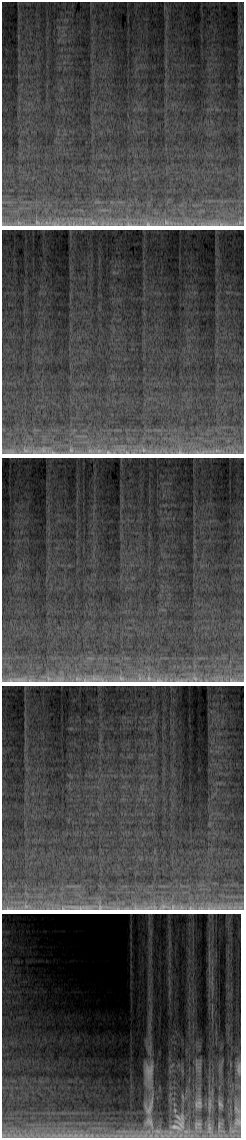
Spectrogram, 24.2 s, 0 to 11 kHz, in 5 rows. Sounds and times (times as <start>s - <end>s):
Music: 0.0s - 24.1s.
